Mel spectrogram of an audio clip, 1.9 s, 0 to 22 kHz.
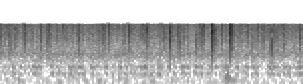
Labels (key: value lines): label: anthrophony, mechanical
recorder: SoundTrap 300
